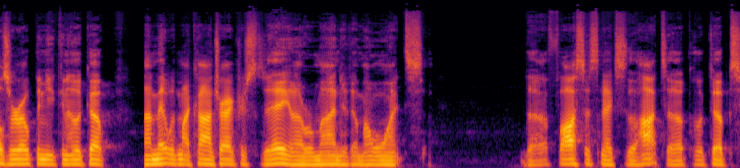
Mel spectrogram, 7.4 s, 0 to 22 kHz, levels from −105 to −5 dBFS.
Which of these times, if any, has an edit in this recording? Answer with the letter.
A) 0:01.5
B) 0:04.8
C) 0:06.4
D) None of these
A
